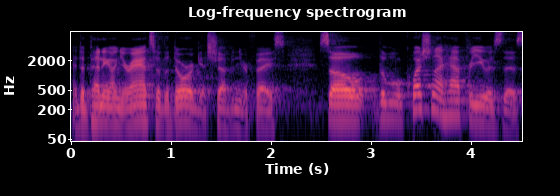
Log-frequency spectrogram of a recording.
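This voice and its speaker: The speaker has an American accent and ordinary pitch variation. Audible room echo surrounds the voice. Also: man. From Utah. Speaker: student. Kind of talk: audience question. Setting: stage with audience. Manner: halting.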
